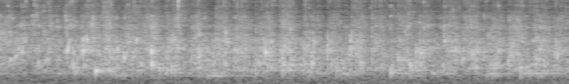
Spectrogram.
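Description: Mild wool wash poured from a cap into a basin of cold water, heard as a steady close splashing trickle lasting a few seconds, with no voices.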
